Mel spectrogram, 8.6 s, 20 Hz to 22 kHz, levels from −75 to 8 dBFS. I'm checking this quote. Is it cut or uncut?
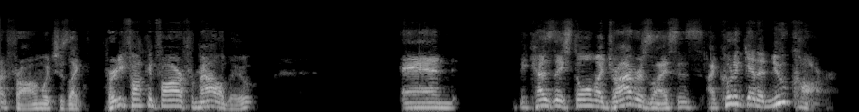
uncut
